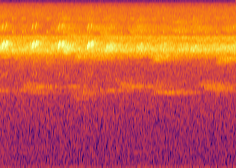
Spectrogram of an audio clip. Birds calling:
Hauxwell's Thrush (Turdus hauxwelli)

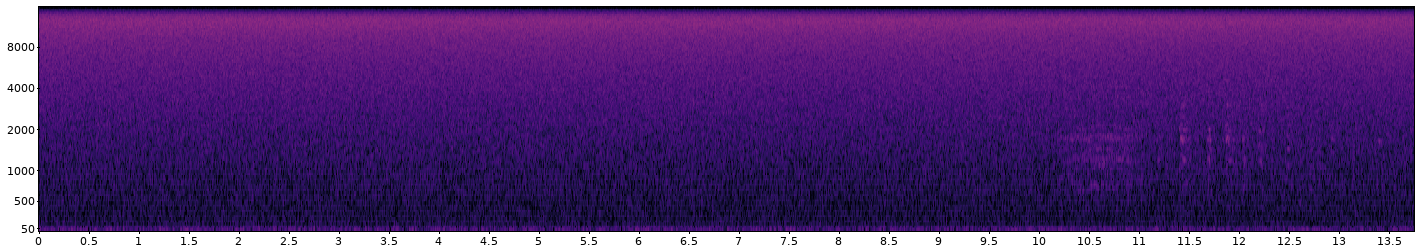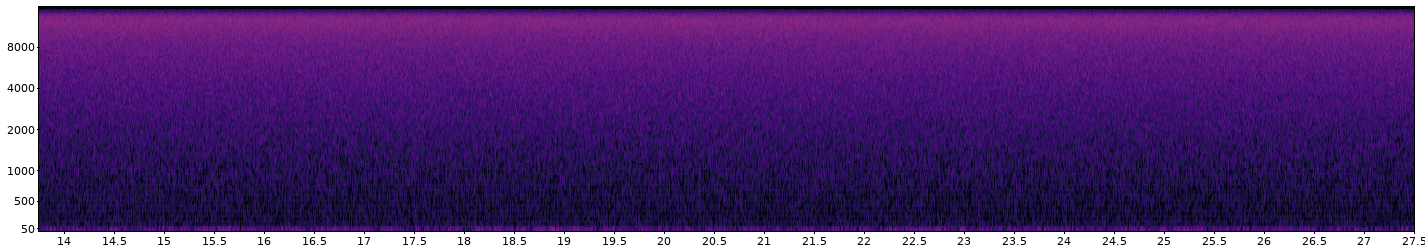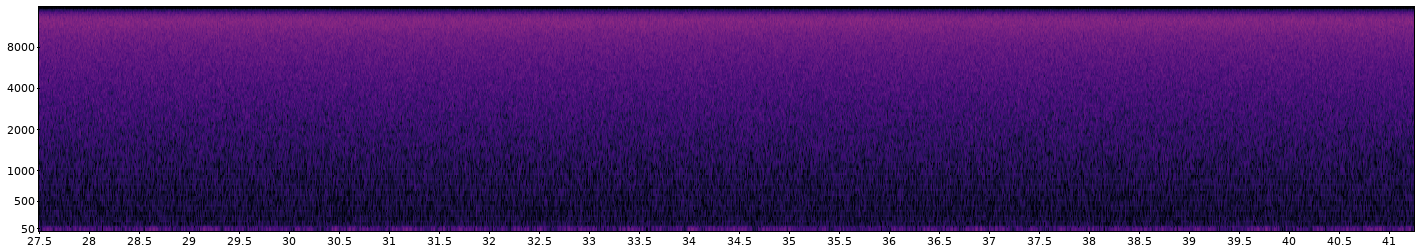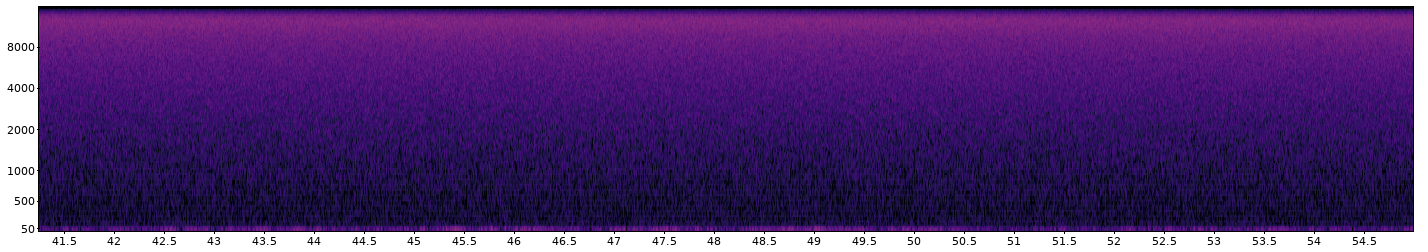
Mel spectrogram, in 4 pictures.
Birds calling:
Erckel's Francolin (Pternistis erckelii)

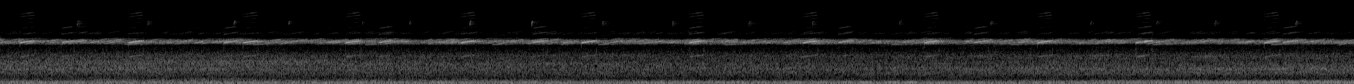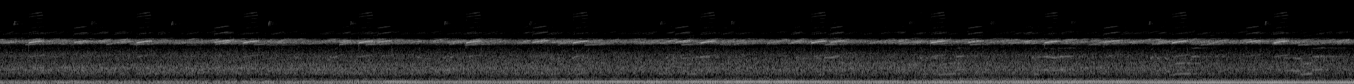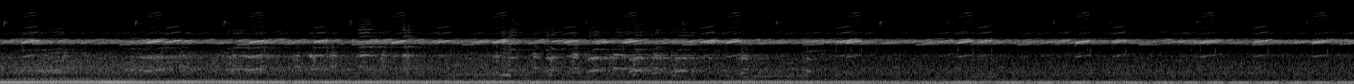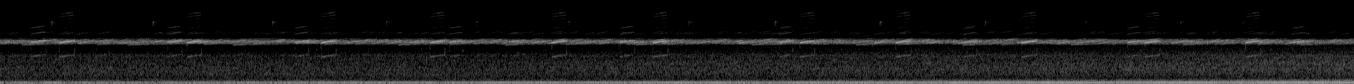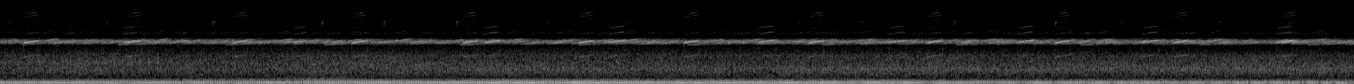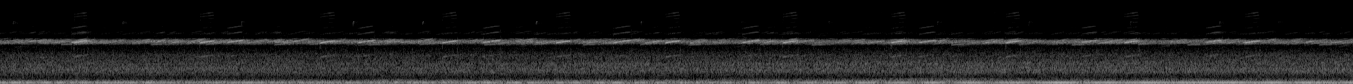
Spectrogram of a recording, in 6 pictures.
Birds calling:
Canada Goose (Branta canadensis)
Northern Cardinal (Cardinalis cardinalis)

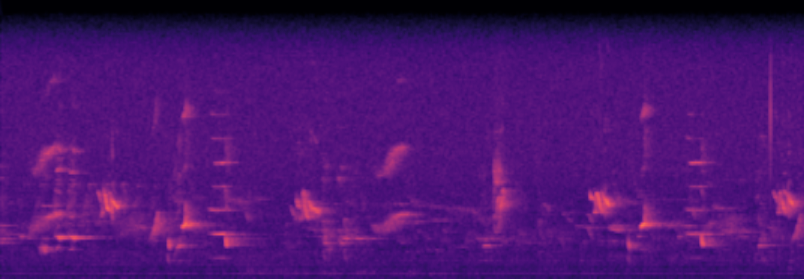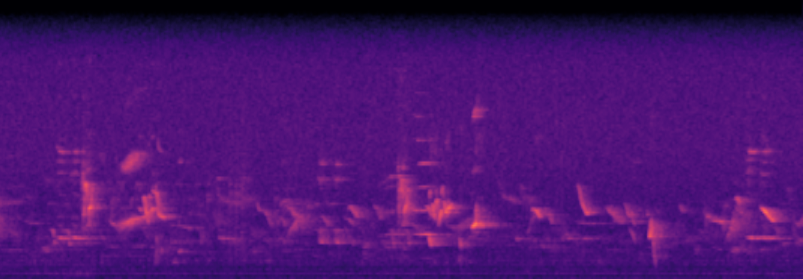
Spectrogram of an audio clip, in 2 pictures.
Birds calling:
Iiwi (Drepanis coccinea)
Hawaii Akepa (Loxops coccineus)

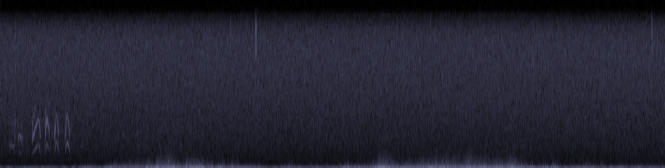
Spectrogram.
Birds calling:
Band-rumped Storm-Petrel (Hydrobates castro)

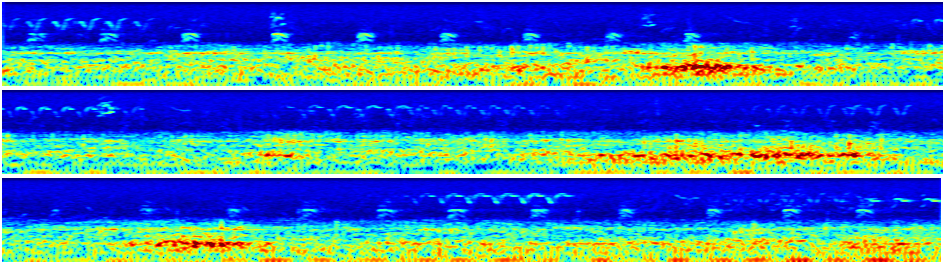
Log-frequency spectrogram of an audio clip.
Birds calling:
Hawaii Amakihi (Chlorodrepanis virens)
Erckel's Francolin (Pternistis erckelii)

